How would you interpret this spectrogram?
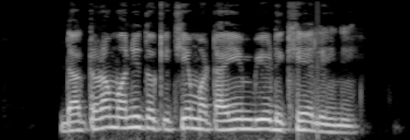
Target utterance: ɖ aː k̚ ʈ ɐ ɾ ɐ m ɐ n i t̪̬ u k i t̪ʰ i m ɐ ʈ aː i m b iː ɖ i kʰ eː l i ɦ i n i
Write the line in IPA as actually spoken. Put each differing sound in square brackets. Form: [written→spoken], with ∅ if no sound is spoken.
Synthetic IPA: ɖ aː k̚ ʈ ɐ ɾ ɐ m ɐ n i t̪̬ [u→o] k i t̪ʰ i m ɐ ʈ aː i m b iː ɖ i kʰ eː l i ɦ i n i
